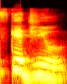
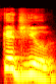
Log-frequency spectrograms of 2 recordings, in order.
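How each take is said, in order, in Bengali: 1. শব্দটি 'sk' ধ্বনি দিয়ে শুরু হয়। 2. শব্দটি 'sk' ধ্বনি দিয়ে শুরু হয়।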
